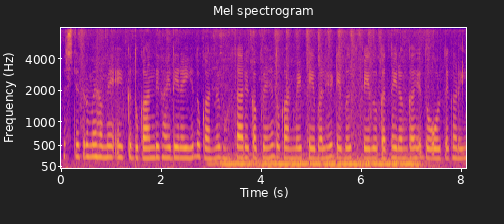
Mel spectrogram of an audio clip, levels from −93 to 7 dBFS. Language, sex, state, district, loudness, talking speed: Hindi, female, Madhya Pradesh, Bhopal, -17 LUFS, 245 wpm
